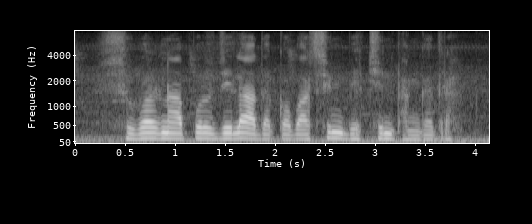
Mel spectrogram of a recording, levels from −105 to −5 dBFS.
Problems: background sounds at intervals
